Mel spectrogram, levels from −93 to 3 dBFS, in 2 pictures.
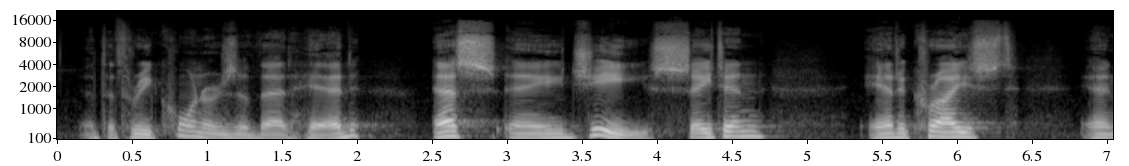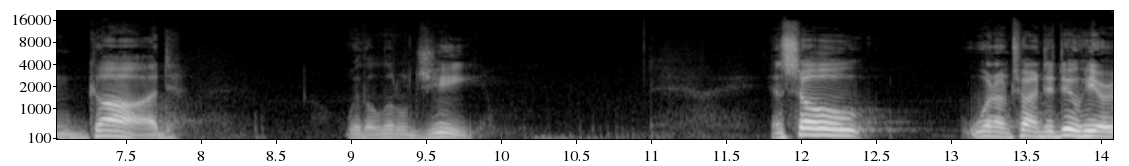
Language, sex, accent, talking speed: English, male, American, 100 wpm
